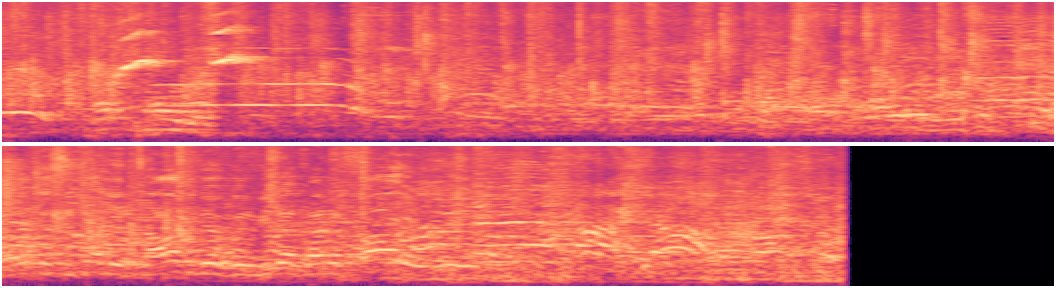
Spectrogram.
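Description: A crowd chatters and cheers in a loud, echoing room.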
